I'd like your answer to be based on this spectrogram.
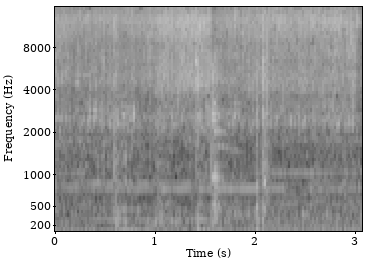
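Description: Long-grain basmati rice is washed by hand in water while preparing chicken biryani, giving a continuous wet swishing with a few sharper splashes and scrapes, close and moderately loud, with no voices.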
